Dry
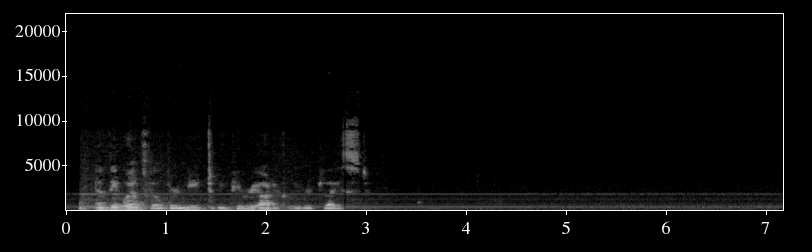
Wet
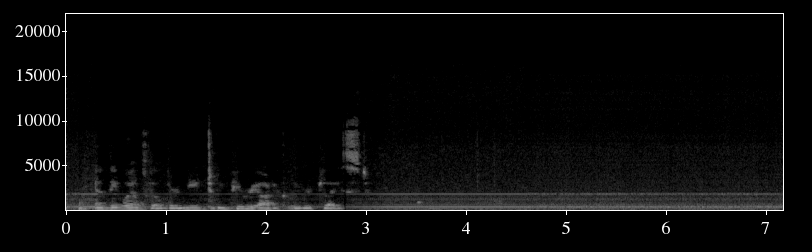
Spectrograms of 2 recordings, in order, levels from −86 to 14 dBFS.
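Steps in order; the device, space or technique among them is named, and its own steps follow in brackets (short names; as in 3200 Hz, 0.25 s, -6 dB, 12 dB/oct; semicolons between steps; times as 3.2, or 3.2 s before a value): upward and downward compression (upward compressor, threshold -36 dBFS; compressor 4:1, threshold -33 dBFS, peak gain reduction 17.5 dB)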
